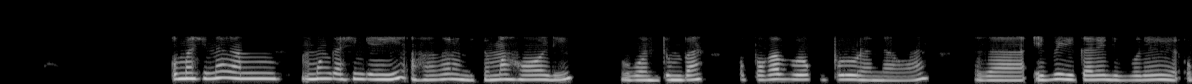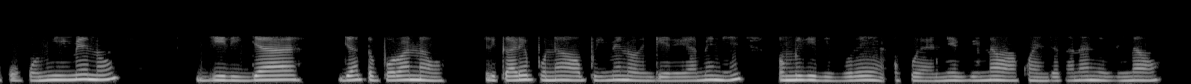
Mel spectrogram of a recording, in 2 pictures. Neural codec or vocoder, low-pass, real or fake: none; 3.6 kHz; real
